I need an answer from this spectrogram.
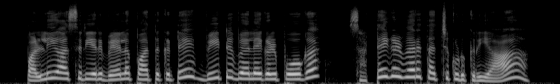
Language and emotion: Tamil, surprised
